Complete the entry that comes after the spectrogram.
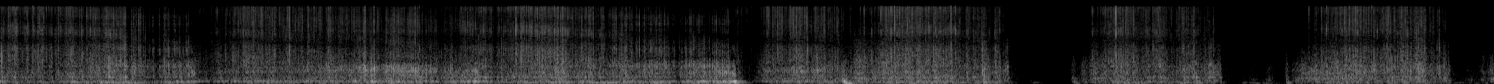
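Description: Both hands scratch a black foam windscreen on a microphone with long nails, producing a dense, continuous scratching and rustling with a deep, boomy low end and a bright hiss on top. The scratching stops briefly at around 10 seconds, again near 12.5 seconds and at the very end, leaving short near-silent gaps.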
